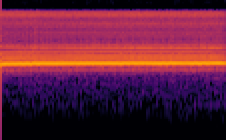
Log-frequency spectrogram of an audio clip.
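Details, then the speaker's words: Simulated buzzing tinnitus, described by patients as cicada-like: a steady, high, buzzing tone with a rough edge, heard without any external source. "sim sim paciente geralmente ele refere como é um zumbido do tipo a itu cigarra"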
